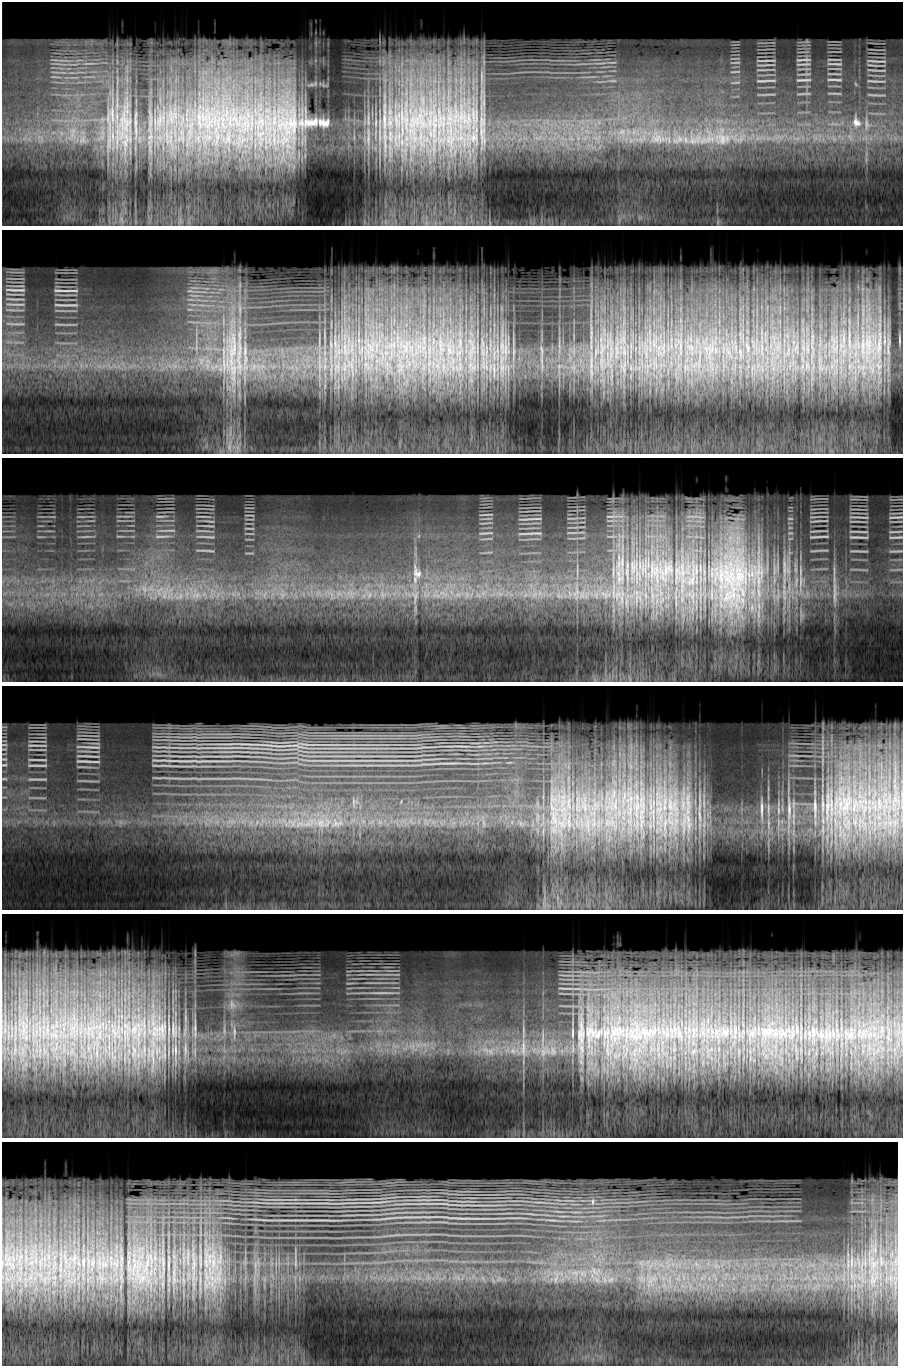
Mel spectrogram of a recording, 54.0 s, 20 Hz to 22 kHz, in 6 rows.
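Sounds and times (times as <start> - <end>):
wind rushing over microphone: 0.0 - 8.6, 9.9 - 26.4, 29.1 - 38.7, 39.3 - 48.3, 49.9 - 54.0
variometer high beeps: 0.4 - 6.2, 7.1 - 9.9, 10.8 - 20.6, 22.1 - 25.2, 25.8 - 34.0, 34.6 - 40.2, 41.4 - 53.8.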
